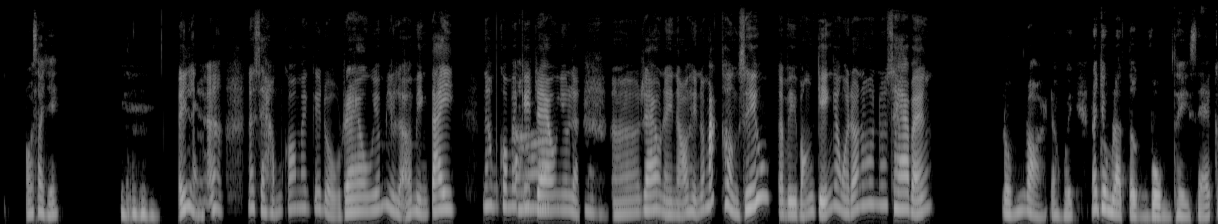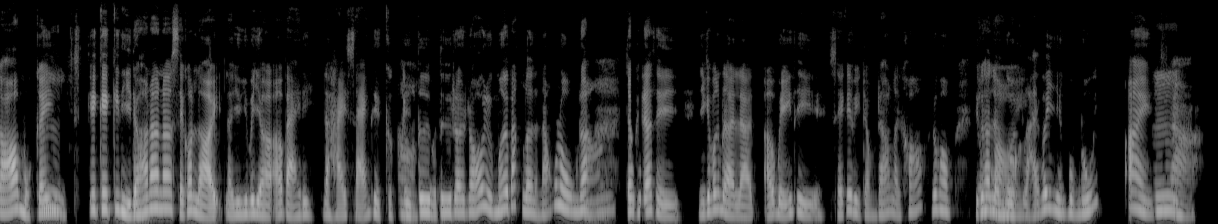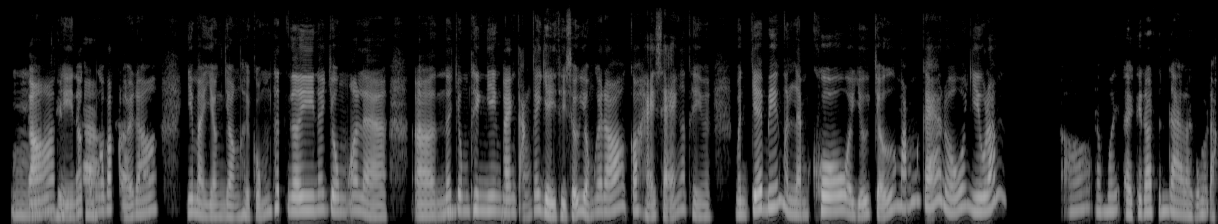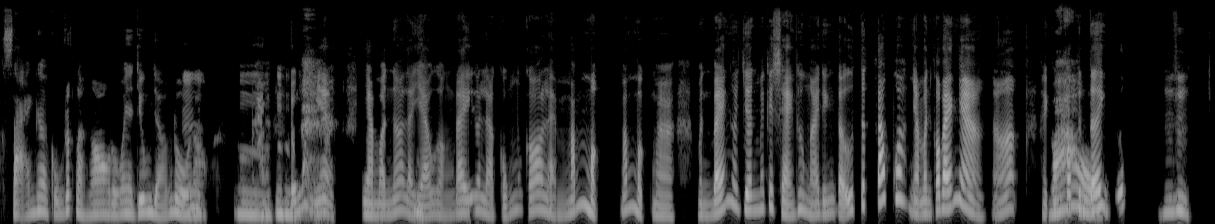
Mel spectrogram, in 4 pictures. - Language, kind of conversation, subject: Vietnamese, podcast, Bạn rút ra điều gì từ việc sống gần sông, biển, núi?
- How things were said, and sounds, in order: tapping; laugh; lip smack; other background noise; unintelligible speech; laugh; laugh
